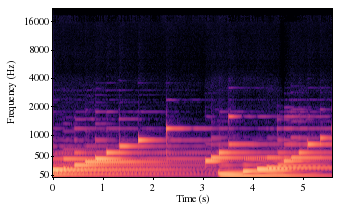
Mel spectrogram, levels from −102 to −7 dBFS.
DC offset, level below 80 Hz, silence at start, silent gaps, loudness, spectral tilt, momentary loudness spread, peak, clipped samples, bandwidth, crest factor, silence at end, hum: under 0.1%; -36 dBFS; 0 s; none; -28 LUFS; -12 dB/octave; 13 LU; -14 dBFS; under 0.1%; 2.5 kHz; 12 dB; 0 s; none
